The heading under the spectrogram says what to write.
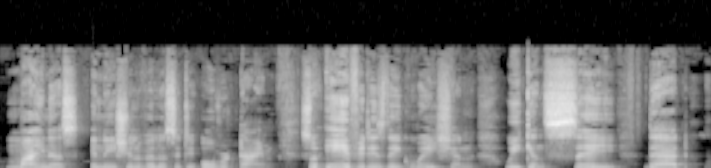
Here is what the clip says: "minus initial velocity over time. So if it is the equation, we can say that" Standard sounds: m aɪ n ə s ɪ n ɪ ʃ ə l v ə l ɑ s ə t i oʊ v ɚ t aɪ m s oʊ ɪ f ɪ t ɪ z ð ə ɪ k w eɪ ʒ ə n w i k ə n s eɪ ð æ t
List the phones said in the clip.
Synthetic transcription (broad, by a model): m aɪ n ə s ɪ n ɪ ʃ ə l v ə l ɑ s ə t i oʊ v ɚ t aɪ m s oʊ ɪ f ɪ t ɪ z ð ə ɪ k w eɪ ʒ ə n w i k ə n s eɪ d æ t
